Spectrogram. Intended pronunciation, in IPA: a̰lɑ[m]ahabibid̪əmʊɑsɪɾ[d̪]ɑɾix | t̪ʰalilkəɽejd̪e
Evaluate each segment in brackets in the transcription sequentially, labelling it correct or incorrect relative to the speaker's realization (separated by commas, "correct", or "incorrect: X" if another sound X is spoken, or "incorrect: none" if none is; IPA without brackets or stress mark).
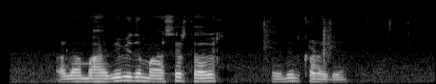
correct, incorrect: t̪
